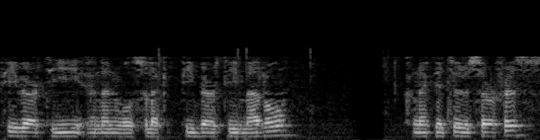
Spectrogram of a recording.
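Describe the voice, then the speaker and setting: Monotone, flat intonation at a fairly slow pace in a Norwegian accent, over light background noise. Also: man. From Norway. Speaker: software developer; software tutorial maker. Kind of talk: tutorial. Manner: halting. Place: home room.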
